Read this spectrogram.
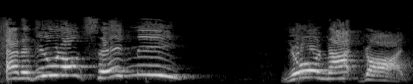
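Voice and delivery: slow, high, drawn-out ultimatum; defiant challenge to God. Retold or imitated. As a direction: dare God to act, word by word. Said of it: "he looked up and he said".

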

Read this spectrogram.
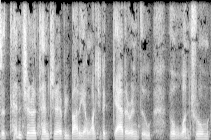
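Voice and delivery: announcer on the microphone. Retold or imitated. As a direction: play a boss calling everyone to attention. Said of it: "He gets on the microphone and he calls the entire factory".

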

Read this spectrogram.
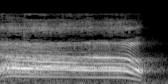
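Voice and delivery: loud high-pitched "ah" scream. Shown as a demonstration. Teacher showing how not to behave, screaming. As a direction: let out a long, high yell. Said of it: "We don't scream like".

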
